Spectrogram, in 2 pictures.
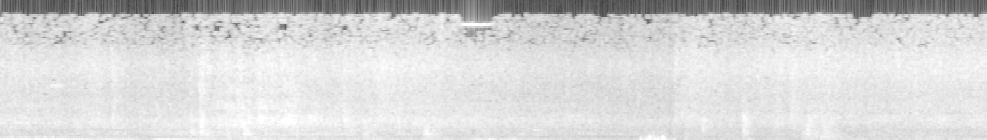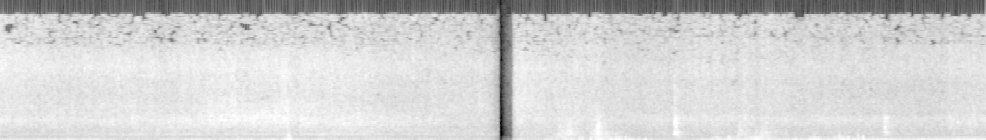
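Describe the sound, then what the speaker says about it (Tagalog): Strong typhoon wind in Iloilo City, Philippines, roars steadily and buffets the microphone, swelling with occasional gusts and brief knocks, no voices. "kalakas ang hangin dito sa amin"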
